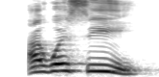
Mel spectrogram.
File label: "2agwesí", in 8 days, macuiltianguis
